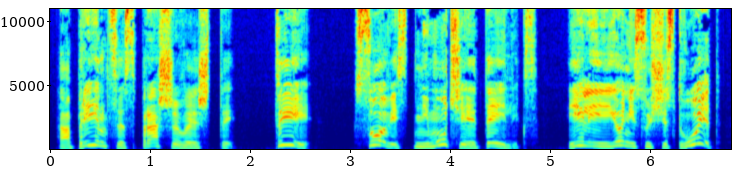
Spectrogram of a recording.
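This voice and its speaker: A hot-headed young dark sorcerer snarls and hurls insults, as a woman puts him on for an audiobook. His voice is pitched high and bright, the reading dry and close. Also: very animated, takes it slowly, no room sound, full character voice. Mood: snarling. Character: furious short dark-haired male sorcerer.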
